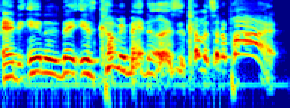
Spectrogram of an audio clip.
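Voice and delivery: high, excited hype-man call; hyped-up boast. Acted. Announcing to cohost [name]'s return, high excited hype. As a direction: crow it out like a triumphant comeback. Hyping his return to the pod.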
